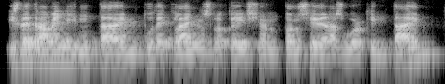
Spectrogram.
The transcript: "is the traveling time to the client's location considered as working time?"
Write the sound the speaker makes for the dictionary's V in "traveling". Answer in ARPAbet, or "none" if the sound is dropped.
B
